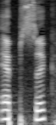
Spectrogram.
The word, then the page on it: eps'g: Mi'gmaq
